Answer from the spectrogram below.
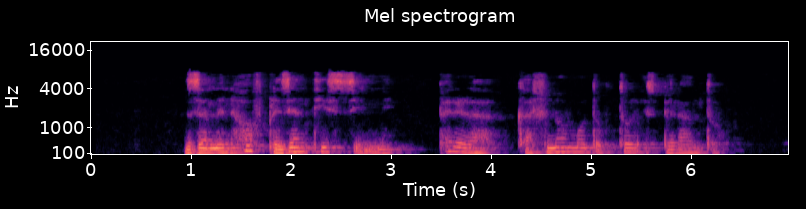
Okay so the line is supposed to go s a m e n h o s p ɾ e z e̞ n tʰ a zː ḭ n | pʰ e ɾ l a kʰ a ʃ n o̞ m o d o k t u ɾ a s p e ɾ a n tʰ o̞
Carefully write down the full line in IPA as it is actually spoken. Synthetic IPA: z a m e n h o f p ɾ e z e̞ n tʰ i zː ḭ n | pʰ e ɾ l a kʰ a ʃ n o̞ m o d o k t o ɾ e s p e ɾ a n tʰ o̞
